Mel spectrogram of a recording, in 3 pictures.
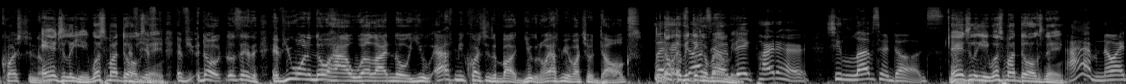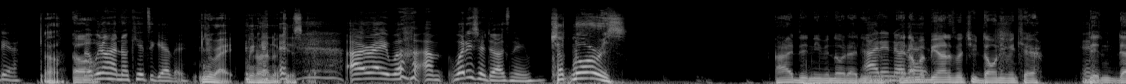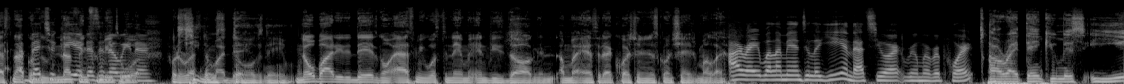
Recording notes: we opened up the phone lines to see if our listeners thought it was a big deal to them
